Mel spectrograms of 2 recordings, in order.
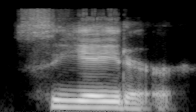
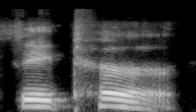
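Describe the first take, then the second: First: The T is a soft, light D sound. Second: The T is a sharp, popped T sound. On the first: The speaker calls it right. "light D sound" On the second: The speaker calls it wrong. "we do not say"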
